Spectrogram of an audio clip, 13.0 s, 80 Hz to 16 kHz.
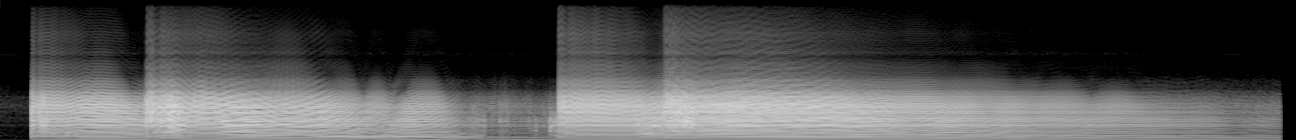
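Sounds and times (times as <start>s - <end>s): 
fuzz guitar broadcast: 0.3s - 12.8s.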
